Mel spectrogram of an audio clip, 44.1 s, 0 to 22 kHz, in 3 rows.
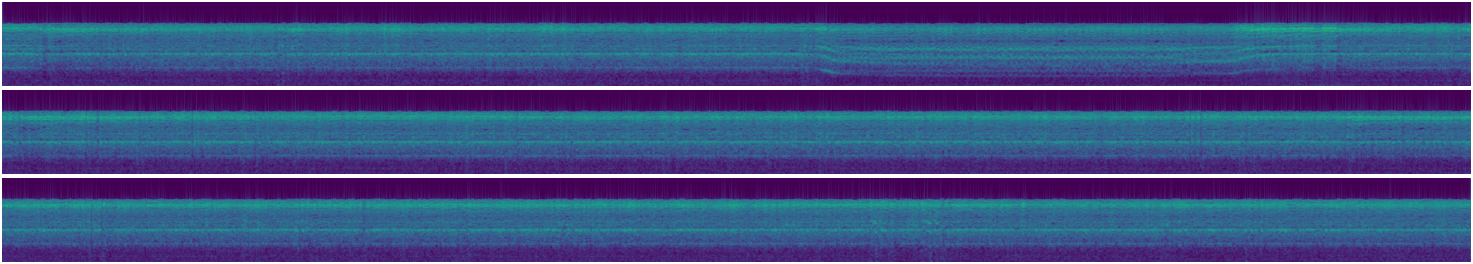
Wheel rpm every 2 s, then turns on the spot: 230, 230, 230, 230, 170, 160, 210, 230, 240, 230, 230, 230, 230, 230, 230, 230, 230, 230, 230, 230, 230, 230.
none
